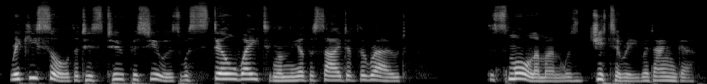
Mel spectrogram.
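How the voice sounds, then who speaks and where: A woman reading a children's storybook aloud in an expressive, lively storytelling manner. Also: medium pitch, no echo. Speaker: narrator.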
